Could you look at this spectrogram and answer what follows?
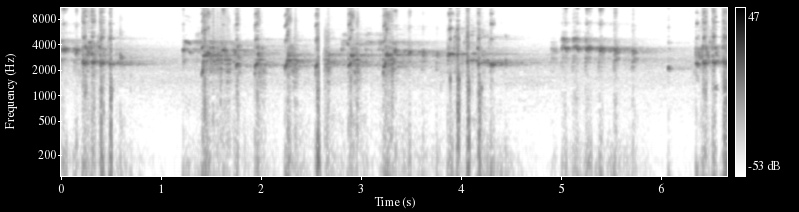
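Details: Nesting bald eagles in northeast Florida call during mating: sustained high, shrill chittering series broken by short gaps, with scattered sharp knocking sounds throughout.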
